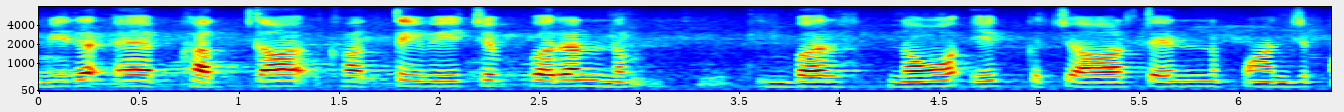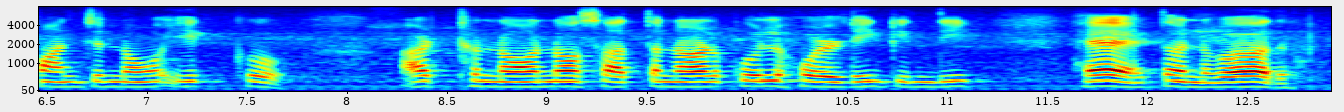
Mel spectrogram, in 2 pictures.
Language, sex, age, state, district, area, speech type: Punjabi, female, 60+, Punjab, Ludhiana, rural, read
